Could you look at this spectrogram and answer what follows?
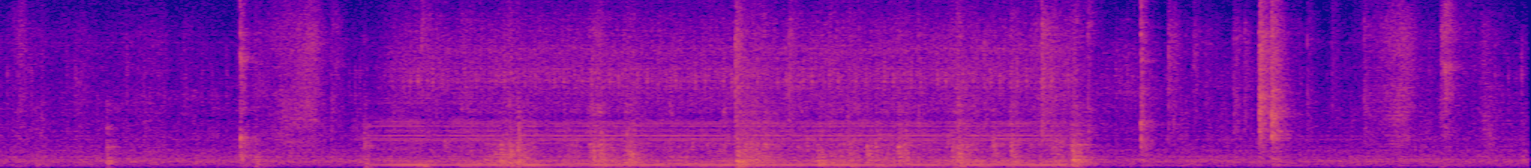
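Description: Samsung Ecobubble front-loading washing machine tumbling wet laundry in its prewash. About two and a half seconds in, the drum motor starts a steady hum for about five seconds, with water sloshing and clothes dropping. Then the drum stops and only scattered soft knocks and drips remain.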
